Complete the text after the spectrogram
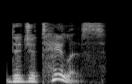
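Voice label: "digitalis", en, British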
